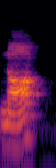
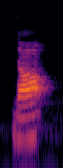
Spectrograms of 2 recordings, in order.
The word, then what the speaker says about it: nó: Nó, Nó, nó. nó. Yeah. It's like a no, like no, but with the like upwards what's that tone?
